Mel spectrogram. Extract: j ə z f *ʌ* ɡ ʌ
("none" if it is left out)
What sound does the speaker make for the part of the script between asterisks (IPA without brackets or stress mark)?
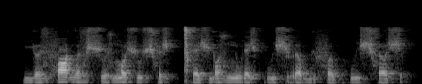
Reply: ɑ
